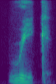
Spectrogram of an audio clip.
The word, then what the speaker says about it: Reek: Reek, reek. It rhymes with meek, bad, and there's blood on your mouth, Ramsay observed.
